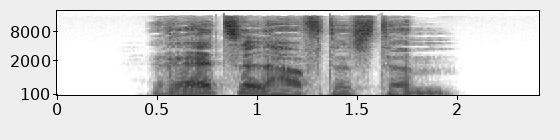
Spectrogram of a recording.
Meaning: strong dative masculine/neuter singular superlative degree of rätselhaft
- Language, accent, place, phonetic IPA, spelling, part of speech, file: German, Germany, Berlin, [ˈʁɛːt͡sl̩haftəstəm], rätselhaftestem, adjective, De-rätselhaftestem.ogg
